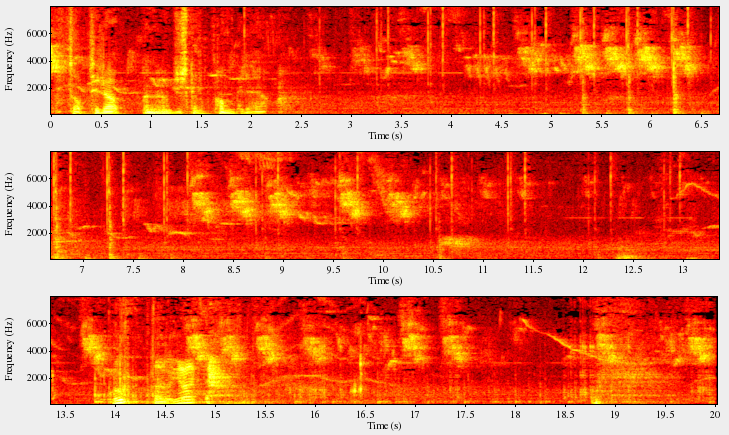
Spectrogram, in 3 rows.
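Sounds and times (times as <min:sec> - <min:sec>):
songbird chirping: 0:00.0 - 0:20.0
sharp clicks: 0:01.8 - 0:14.6.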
